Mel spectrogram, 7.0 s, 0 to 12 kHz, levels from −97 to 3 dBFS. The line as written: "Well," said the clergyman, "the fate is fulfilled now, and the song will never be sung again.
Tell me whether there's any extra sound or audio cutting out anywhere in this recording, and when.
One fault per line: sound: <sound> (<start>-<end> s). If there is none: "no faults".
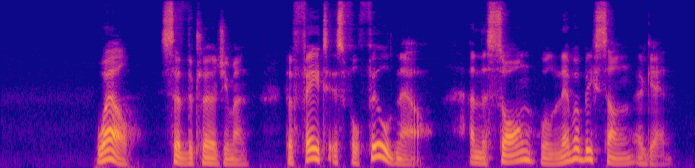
no faults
